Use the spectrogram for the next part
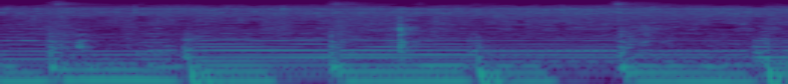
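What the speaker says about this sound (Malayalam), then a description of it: "ഈ ചെറിയുള്ളി സോഫ്റ്റ് ആയി വരുന്ന വരെ നമുക്ക് വഴറ്റിയെടുക്കാം" Close, steady sizzling of small shallots sautéing in a pan, with soft periodic scraping as they are stirred, continuous and moderately quiet with no voices.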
